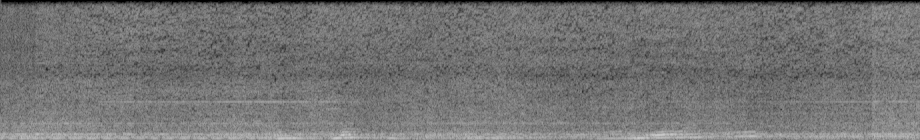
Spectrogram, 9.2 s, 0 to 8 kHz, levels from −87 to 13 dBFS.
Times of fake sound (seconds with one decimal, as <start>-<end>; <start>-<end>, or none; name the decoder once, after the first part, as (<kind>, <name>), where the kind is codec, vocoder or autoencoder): 4.8-7.0 (vocoder, Vocos)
